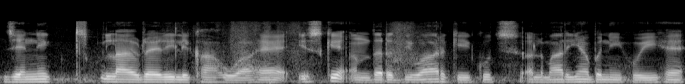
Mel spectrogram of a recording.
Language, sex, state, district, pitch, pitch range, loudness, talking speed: Hindi, male, Rajasthan, Bikaner, 110 Hz, 105-115 Hz, -16 LUFS, 130 wpm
